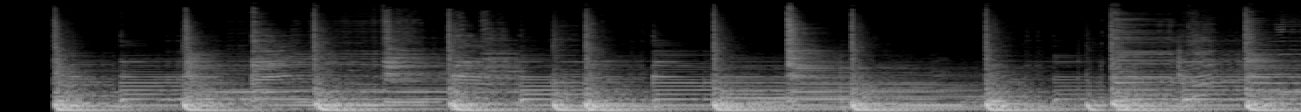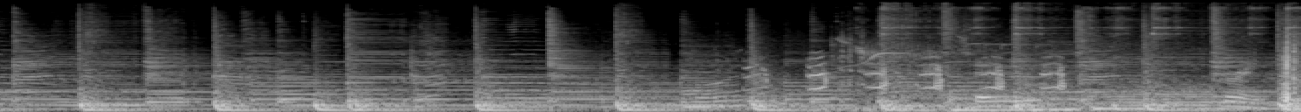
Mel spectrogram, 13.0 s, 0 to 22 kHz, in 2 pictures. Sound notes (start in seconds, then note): 0.3 lighthearted guitar music; 9.9 gobble sound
